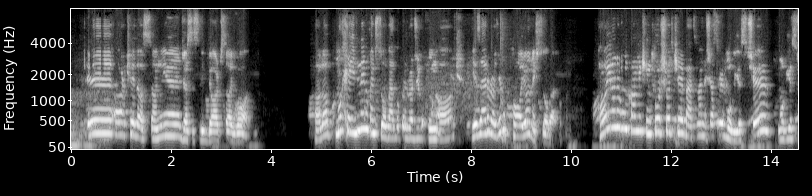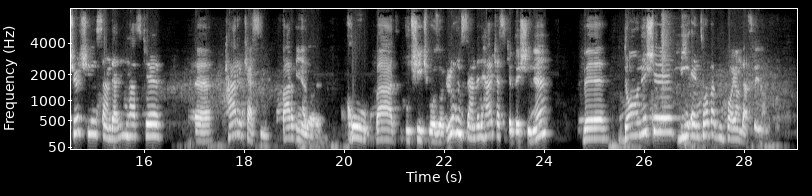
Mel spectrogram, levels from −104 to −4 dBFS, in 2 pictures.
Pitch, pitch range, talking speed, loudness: 215 Hz, 170-265 Hz, 130 wpm, -17 LUFS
